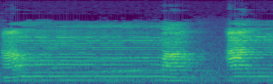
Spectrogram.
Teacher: নাকের বাঁশির মধ্যে গুনগুন করার নাম হচ্ছে গুন্না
